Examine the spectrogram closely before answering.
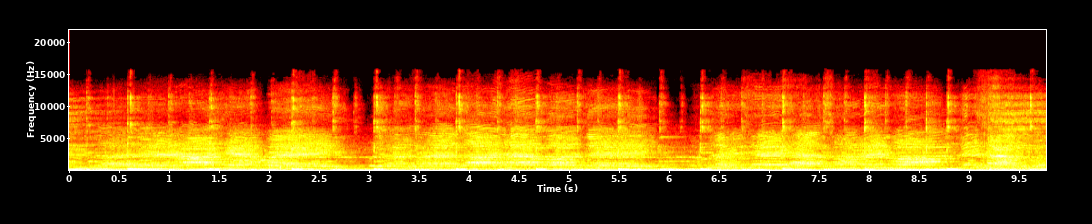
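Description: Young children's choir singing together over an instrumental accompaniment with a steady bass line.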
